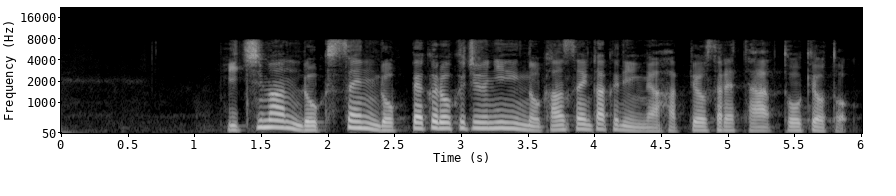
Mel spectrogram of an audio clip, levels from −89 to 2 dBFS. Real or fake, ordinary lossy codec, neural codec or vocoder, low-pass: fake; none; codec, 16 kHz, 4 kbps, FreqCodec, larger model; none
